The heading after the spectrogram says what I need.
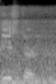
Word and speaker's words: Ishtar: yeah alright Semiramis became known as Ishtar when which is pronounced Easter and her moon egg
